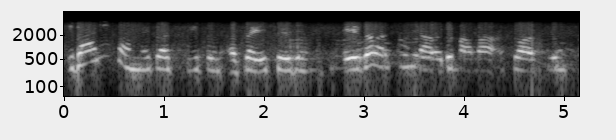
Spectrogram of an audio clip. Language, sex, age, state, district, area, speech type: Sanskrit, female, 18-30, Kerala, Malappuram, urban, conversation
